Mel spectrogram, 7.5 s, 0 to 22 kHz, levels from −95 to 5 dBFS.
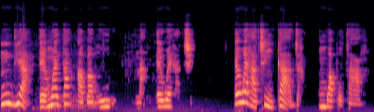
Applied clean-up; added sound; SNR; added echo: classical method spectral subtraction.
